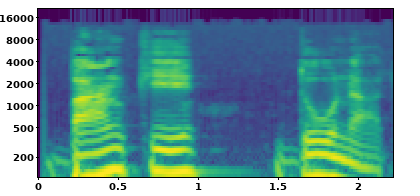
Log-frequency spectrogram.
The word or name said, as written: Banki Donat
